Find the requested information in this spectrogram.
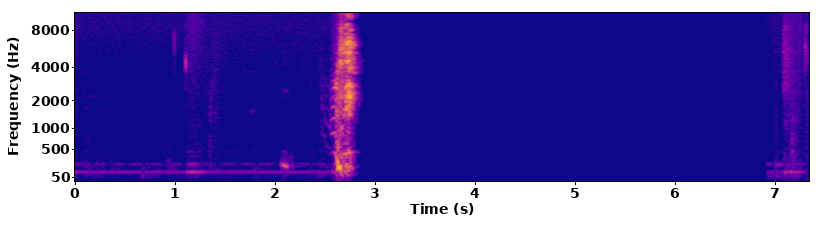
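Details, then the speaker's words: A single short, sharp cough from an adult during a radio talk-show host's political monologue, over a steady low electrical hum; he says it sounds like Donald Trump. "the cough that sounds like Donald Trump doesn't it"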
